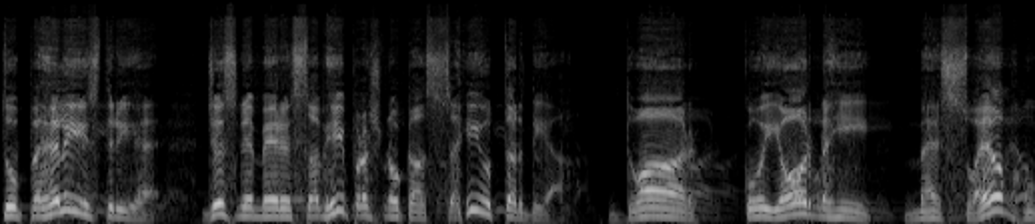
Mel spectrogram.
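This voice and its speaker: A man puts on a cartoonish character voice with a fairly high pitch. He speaks at a fairly slow pace. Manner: grave, imposing.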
